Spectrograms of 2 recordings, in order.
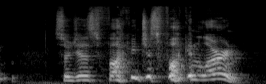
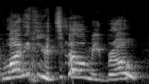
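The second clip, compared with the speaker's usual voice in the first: indignant; 8 semitones higher, 6 dB louder than usual. Retold or imitated. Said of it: "And I'm like".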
